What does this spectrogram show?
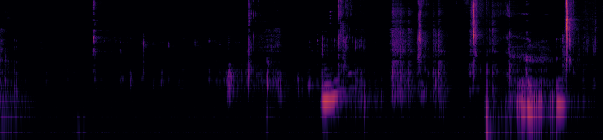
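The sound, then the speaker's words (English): Chewing of a sausage: wet, irregular smacks and clicks of munching, sparse at first and then coming thicker and louder toward the end, with no talking. “I'm munching on a sausage.”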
